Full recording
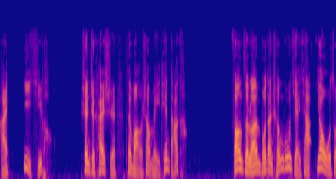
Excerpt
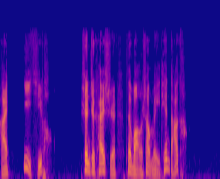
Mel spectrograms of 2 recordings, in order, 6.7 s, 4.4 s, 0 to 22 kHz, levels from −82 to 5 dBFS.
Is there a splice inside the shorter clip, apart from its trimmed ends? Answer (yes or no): no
